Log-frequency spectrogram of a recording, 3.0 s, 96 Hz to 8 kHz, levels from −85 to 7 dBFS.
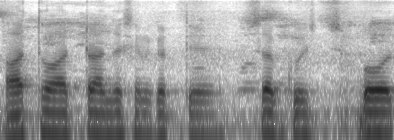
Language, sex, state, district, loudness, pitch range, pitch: Hindi, male, Rajasthan, Bikaner, -19 LUFS, 110-115 Hz, 110 Hz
